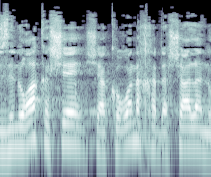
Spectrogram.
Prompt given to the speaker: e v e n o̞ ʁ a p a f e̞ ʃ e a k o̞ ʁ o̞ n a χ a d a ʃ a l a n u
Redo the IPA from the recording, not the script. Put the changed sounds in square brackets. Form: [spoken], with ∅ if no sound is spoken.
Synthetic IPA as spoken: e [z] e n o̞ ʁ a [k] a [ʃ] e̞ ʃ e a k o̞ ʁ o̞ n a χ a d a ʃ a l a n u

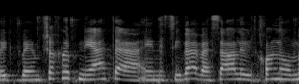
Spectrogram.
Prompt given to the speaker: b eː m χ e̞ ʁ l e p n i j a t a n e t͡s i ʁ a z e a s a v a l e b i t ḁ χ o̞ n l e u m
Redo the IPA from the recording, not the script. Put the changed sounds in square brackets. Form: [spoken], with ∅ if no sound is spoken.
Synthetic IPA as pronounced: b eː m [ʃ] e̞ [χ] l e p n i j a t a n e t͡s i [v] a [v] e a s a [ʁ] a l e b i t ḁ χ o̞ n l e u m

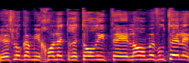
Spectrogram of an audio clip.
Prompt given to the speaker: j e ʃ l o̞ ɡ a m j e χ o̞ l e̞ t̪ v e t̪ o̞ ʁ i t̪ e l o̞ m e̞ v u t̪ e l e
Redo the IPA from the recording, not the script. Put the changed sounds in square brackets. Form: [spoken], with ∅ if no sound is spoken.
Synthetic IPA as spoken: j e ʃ l o̞ ɡ a m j e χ o̞ l e̞ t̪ [ʁ] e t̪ o̞ ʁ i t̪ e l o̞ m e̞ v u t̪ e l e

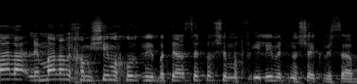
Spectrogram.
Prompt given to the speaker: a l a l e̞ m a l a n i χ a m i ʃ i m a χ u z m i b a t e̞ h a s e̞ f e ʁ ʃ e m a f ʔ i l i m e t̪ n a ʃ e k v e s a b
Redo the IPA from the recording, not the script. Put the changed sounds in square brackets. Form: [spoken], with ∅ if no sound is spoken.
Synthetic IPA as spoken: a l a l e̞ m a l a [m] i χ a m i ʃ i m a χ u z m i b a t e̞ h a s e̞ f e ʁ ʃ e m a f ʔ i l i m e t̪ n a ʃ e k v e s a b

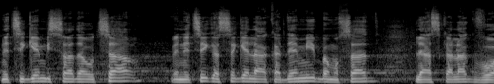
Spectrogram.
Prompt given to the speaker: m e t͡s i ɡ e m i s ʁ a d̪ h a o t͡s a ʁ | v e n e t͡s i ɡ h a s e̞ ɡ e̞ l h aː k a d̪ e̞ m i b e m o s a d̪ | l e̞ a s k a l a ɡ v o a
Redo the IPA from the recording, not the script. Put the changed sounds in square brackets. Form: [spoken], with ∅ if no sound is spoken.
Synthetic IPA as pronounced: [n] e t͡s i ɡ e m i s ʁ a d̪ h a o t͡s a ʁ | v e n e t͡s i ɡ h a s e̞ ɡ e̞ l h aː k a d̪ e̞ m i b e m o s a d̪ | l e̞ a s k a l a ɡ v o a

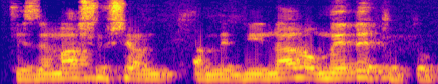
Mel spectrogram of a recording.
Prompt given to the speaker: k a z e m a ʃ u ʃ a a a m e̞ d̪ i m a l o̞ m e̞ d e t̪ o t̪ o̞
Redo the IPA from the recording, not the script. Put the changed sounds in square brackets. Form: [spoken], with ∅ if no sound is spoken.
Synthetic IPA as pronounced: k [i] z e m a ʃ u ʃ [e] a a m e̞ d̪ i [n] a l o̞ m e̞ d e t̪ o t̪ o̞

